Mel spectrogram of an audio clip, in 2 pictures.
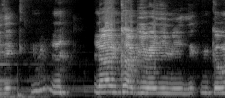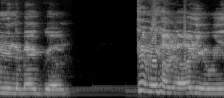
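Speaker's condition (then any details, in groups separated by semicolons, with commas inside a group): Cerebral palsy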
